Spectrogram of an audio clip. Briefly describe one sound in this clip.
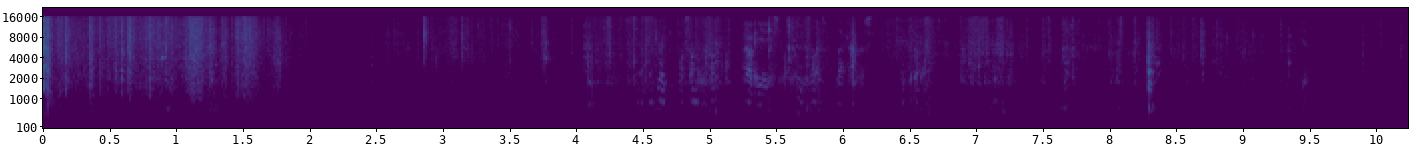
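Plastic leaves rustle and crinkle as hands arrange artificial plants.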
